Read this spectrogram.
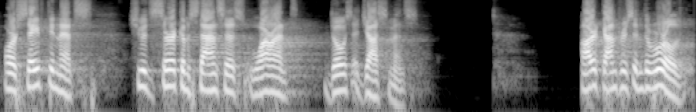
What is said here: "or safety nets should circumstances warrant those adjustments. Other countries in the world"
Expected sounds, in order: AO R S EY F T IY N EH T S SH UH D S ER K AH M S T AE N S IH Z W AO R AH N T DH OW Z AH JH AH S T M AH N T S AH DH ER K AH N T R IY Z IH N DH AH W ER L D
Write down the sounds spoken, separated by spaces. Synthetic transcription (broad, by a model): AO R S EY F T IY N EH T S SH UH D S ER K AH M S T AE N S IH S W AO R AH N T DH OW S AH JH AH S T M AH N T S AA ER K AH N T R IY S IH N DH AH W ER L D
